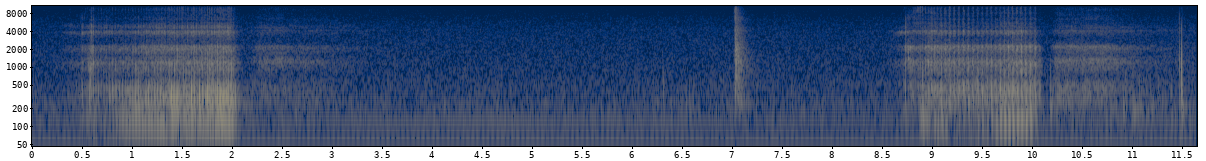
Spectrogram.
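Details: Snoring in a lazy dog: two loud, rough inhaled snores several seconds apart, with quiet breathing between and steady room hum.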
